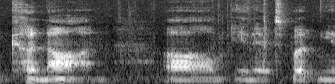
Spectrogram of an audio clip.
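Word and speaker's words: Canaan: n a a n um the characters uh pronounce the character's name Kanan um in it but you know that could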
